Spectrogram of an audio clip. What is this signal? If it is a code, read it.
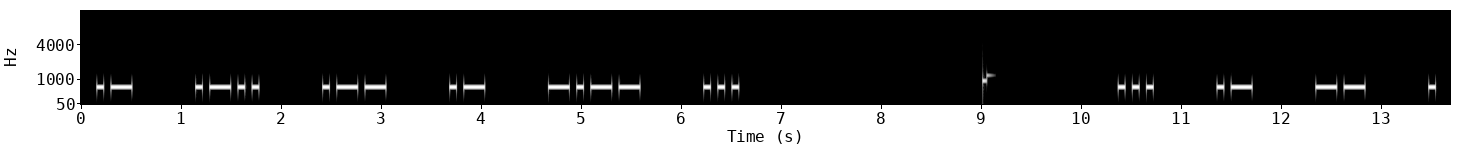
Morse code, heard as a keyed tone, about 17 wpm, spaced as for 10 wpm, 700 Hz. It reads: ALWAYS SAME
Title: 3x Character Spacing - Top 500 Words - 17wpm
